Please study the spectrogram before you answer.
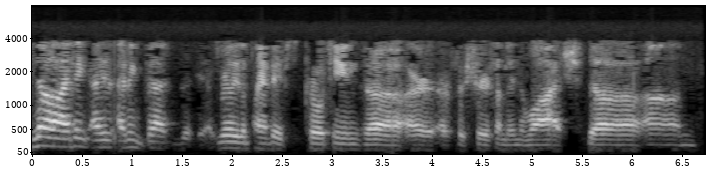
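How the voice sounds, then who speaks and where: Male panelist, low and flat with a husky edge, halting business commentary over telephone. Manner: halting, repeats words. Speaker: industry panelist from a company. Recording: narrowband muffled teleconference phone line.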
